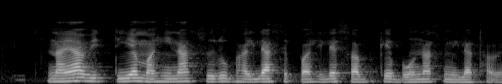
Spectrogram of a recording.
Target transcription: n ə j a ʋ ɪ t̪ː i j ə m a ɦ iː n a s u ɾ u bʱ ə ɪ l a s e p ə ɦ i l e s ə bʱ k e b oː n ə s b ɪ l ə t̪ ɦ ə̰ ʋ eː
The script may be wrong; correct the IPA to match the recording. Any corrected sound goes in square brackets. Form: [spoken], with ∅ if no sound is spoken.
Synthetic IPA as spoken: n ə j a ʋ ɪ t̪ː i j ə m [ə] ɦ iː n a s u ɾ u bʱ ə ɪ l a s e p ə ɦ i l e s ə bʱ k e b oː n ə s [m] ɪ l ə t̪ ɦ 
